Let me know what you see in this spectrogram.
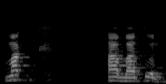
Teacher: mak harus ada sedikit pecah, hames itu pecah, udara mengalir sedikit. Mak tabatun, mak tidak boleh mak tabatun, nggak boleh karena itu jadi berhenti.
